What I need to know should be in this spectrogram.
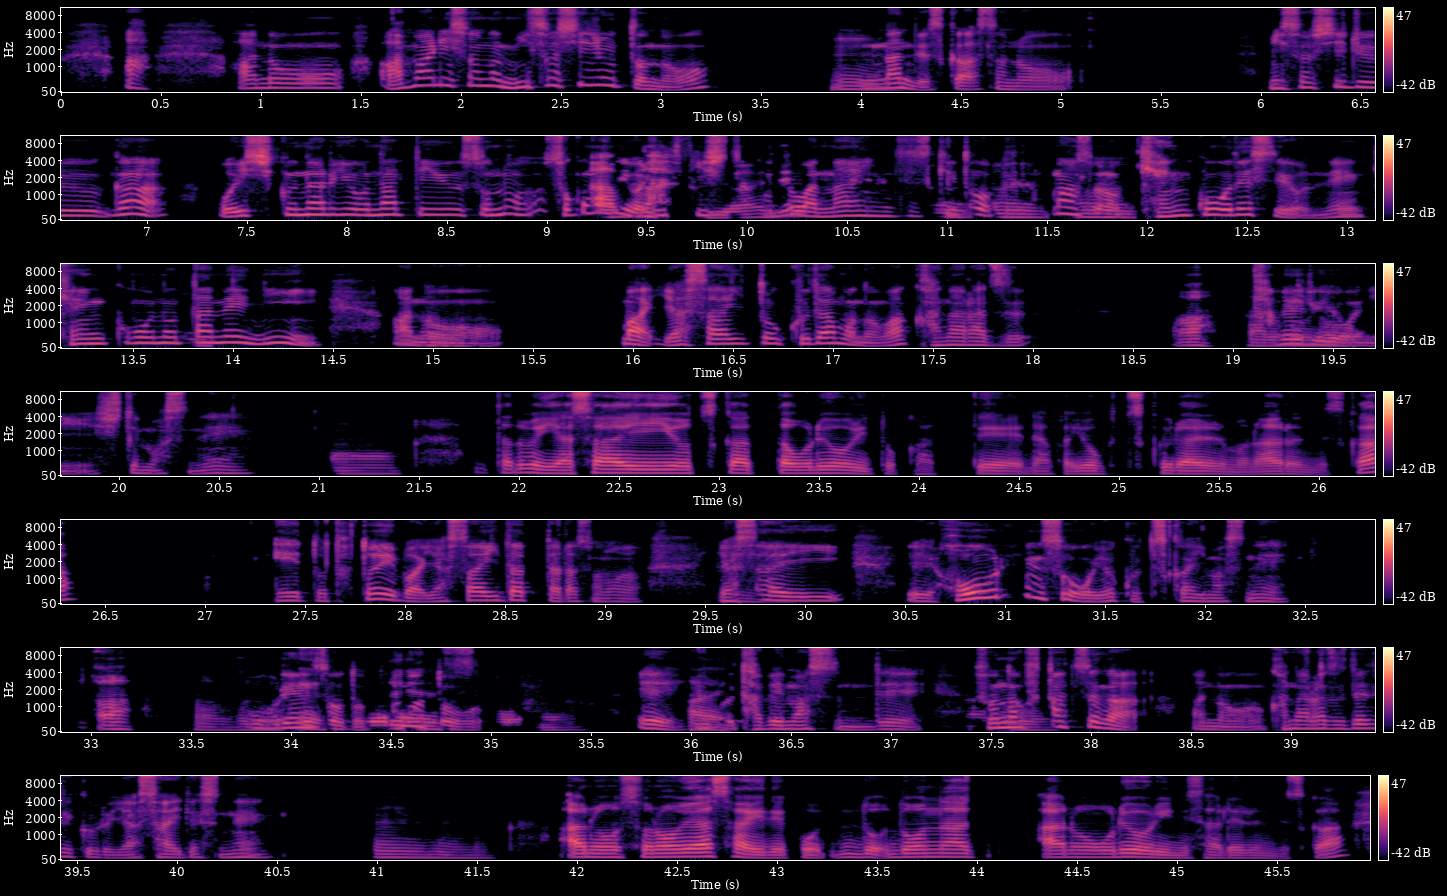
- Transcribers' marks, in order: none
- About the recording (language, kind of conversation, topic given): Japanese, podcast, よく作る定番料理は何ですか？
